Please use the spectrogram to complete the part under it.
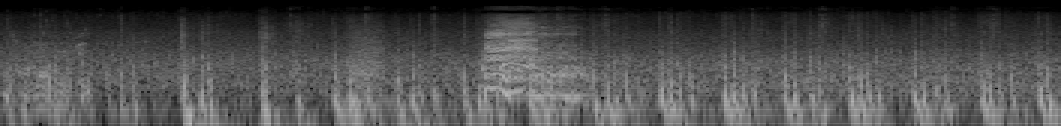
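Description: Horse hooves thud steadily on grass and earth.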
